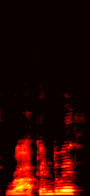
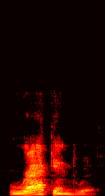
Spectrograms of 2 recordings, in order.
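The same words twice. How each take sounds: First: "Reckoned" said as "rockened", rising high; questioned pronunciation. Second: "Reckoned" with a short A, RACK-end, falling; contrasting pronunciation. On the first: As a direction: query "Reckoned" with an AH vowel, ROCK-end. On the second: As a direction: say "Reckoned" as "rackened", lower. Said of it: "You like to use". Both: Shown as a demonstration.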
